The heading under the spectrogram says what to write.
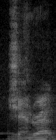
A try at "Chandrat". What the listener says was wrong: Rat instead of rot.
